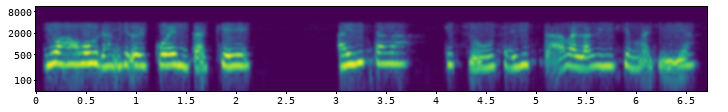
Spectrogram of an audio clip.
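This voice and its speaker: Slow, husky woman on a tinny line. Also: fairly high pitch, no echo. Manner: slow, halting, repeats phrases. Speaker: guest giving a religious testimony. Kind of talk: emotional personal testimony. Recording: dry, tinny phone-like line.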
